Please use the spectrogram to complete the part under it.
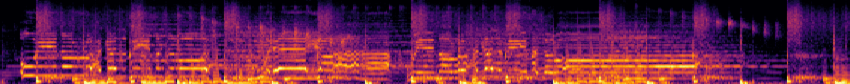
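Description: Electronic dance music from a DJ set plays loud and steady, with a driving percussive beat under layered melodic synth lines, ending with a brief break before the beat returns.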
